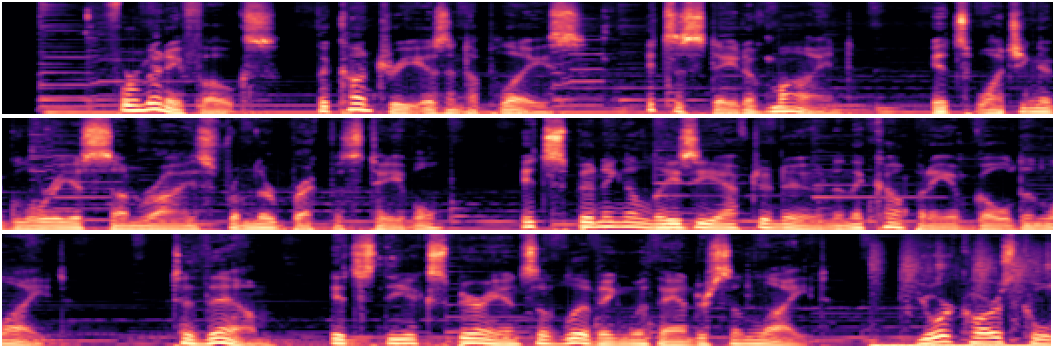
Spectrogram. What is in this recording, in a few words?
male commercial, english; commercial demo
